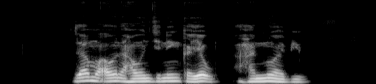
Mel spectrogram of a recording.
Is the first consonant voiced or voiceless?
voiced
